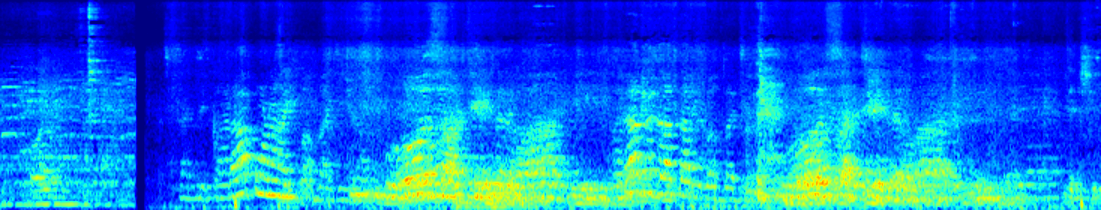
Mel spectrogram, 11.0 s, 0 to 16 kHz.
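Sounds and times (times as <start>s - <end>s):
music: 0.0s - 1.4s
voices: 1.7s - 11.0s.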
